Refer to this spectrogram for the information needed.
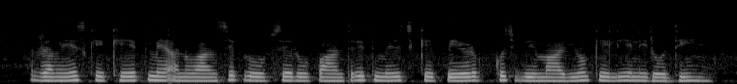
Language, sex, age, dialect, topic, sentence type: Hindi, female, 41-45, Awadhi Bundeli, agriculture, statement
